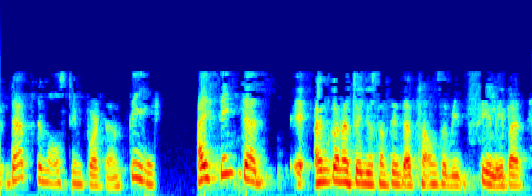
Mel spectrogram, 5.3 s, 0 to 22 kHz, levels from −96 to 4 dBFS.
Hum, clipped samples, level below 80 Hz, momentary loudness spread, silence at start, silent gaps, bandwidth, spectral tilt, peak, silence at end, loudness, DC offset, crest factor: none; under 0.1%; -60 dBFS; 10 LU; 0 s; none; 5.6 kHz; -13 dB/octave; 0 dBFS; 0.1 s; -17 LUFS; under 0.1%; 16 dB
